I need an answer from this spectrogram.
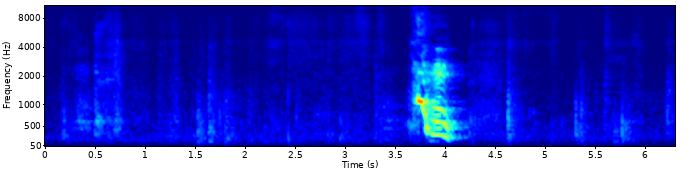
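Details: Odin, a five-month-old Cane Corso puppy, gives one short yelping whine that drops steeply in pitch, with faint soft clicks and quiet room sounds before and after.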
